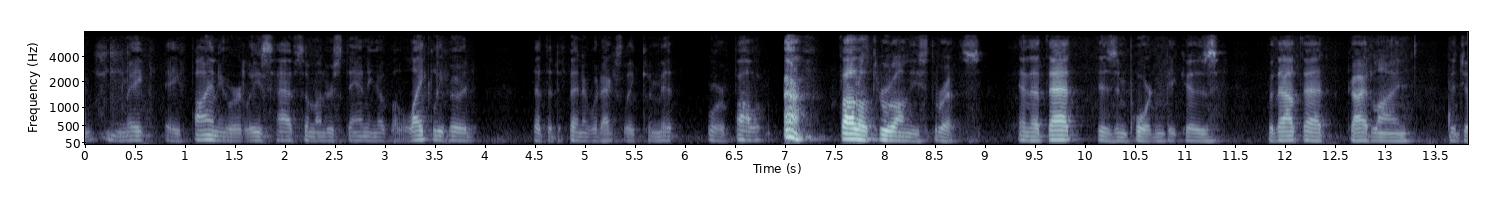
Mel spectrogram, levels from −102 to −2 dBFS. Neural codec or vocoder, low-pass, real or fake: codec, 16 kHz, 8 kbps, FunCodec, trained on Chinese and English, 25 frames a second; 7.2 kHz; fake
